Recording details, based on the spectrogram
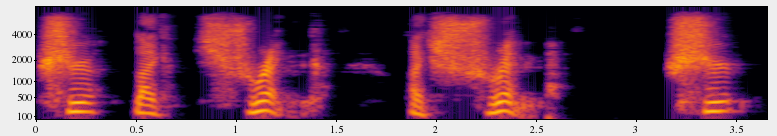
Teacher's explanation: And SH is also H in there, so we pronounce it as sh with tongue curled backward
